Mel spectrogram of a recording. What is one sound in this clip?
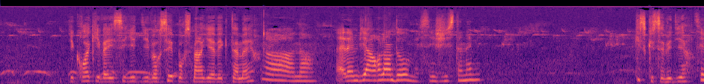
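A young boy speaks up sharply, close by.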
